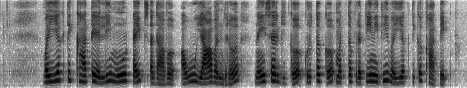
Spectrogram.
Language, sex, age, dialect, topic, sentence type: Kannada, female, 36-40, Dharwad Kannada, banking, statement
